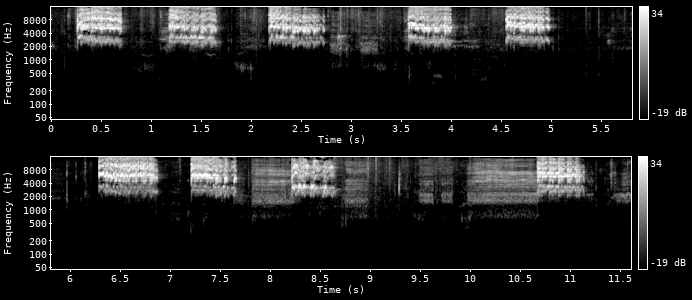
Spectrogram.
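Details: Young parakeet chick begging as it eats: loud, grating, buzzy screeches roughly once a second, about ten in all, each short and harsh, separated by soft rustling and low murmuring.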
